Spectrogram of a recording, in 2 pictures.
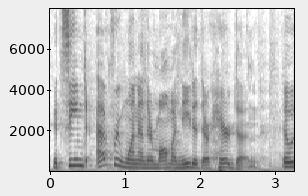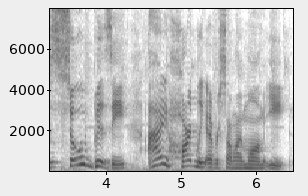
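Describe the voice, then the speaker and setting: A storyteller from the United States narrates scripted personal memories over music, her medium-pitched, fairly bright voice swinging widely in pitch at a moderate pace. Her manner is playful and nostalgic, with Spanish phrases woven in.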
